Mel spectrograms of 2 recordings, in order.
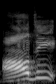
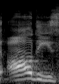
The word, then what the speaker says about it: Aldi: guys a break on but aldi it's aldi the only time an s should ever be on there is if it's a plural like hey bridget how many aldi's do you have in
